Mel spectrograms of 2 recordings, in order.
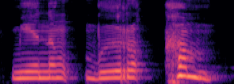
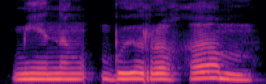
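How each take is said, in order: First: The consonant before the ending stays voiceless. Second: The consonant before the ending is voiced. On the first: The speaker calls it wrong. "Мы не можем сказать" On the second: The speaker calls it right. "Плавно, красиво"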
